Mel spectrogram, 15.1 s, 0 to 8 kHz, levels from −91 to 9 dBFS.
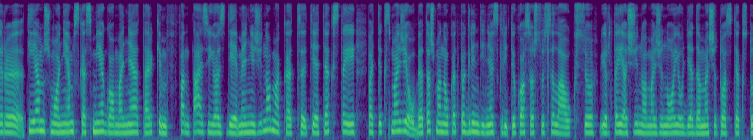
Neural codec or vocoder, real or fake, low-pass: none; real; 7.2 kHz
